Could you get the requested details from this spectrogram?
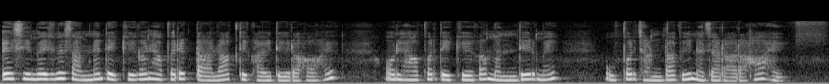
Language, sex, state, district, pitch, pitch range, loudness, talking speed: Hindi, female, Rajasthan, Jaipur, 225 Hz, 195-245 Hz, -16 LUFS, 190 wpm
